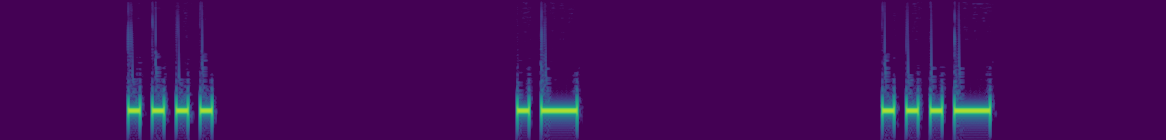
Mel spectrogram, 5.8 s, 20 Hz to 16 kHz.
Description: Morse code, heard as a keyed tone, about 20 wpm, spaced as for 5 wpm, 700 Hz. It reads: HAV
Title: 236 Lesson 38e - Letter q - Three Characters 20wpm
